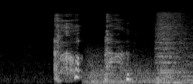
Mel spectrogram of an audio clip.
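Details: Acted demonstration of cough etiquette by a pulmonary TB survivor: three loud, harsh cough bursts in quick succession over soft background music.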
